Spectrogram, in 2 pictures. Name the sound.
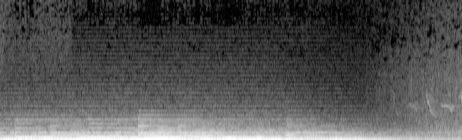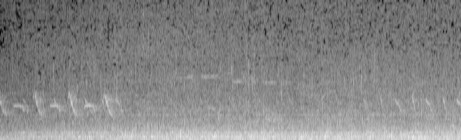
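mountain river flowing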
